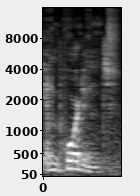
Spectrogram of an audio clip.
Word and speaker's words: important: If you inunciate, then the T is very clear.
